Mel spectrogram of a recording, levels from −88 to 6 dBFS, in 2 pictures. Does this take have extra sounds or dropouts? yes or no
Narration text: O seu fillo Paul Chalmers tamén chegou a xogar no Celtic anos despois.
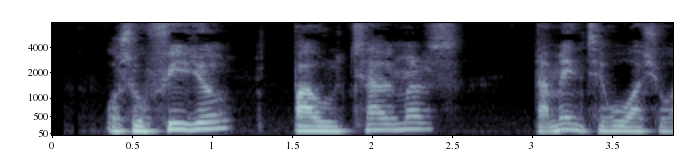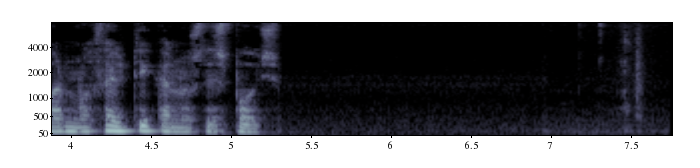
no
